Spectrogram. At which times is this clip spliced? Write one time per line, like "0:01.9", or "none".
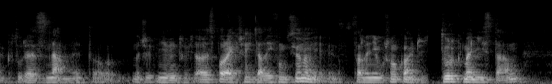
0:04.3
